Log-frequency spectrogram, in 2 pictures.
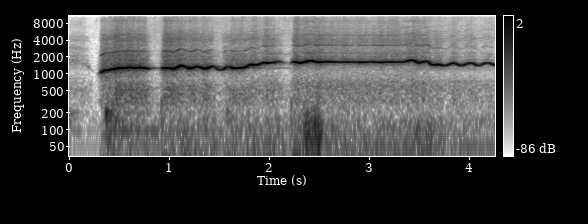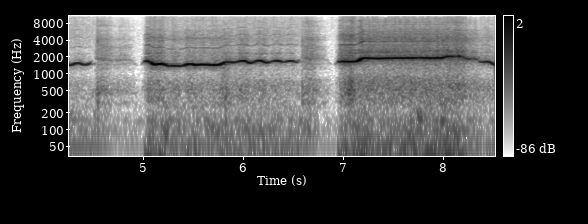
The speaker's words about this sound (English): Oh my God! How you got a whistle like that?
